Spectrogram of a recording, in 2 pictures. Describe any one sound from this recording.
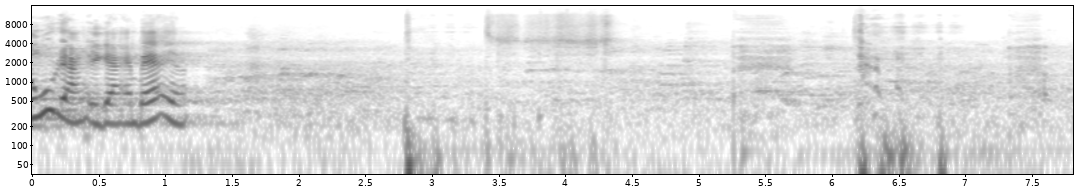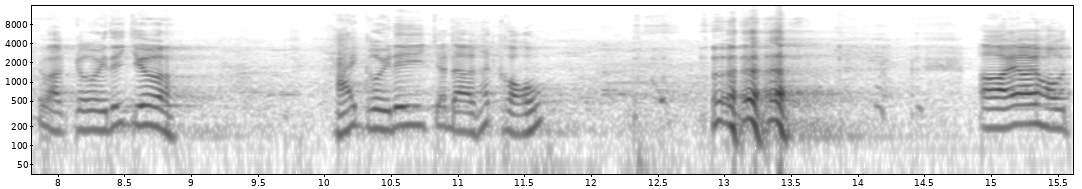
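A crowd of people laughs together.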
